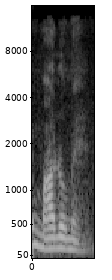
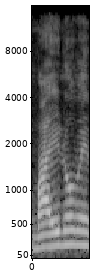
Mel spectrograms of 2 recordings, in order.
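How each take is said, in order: First: No 'y' glide follows the first vowel. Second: A 'y' glide follows the first vowel. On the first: The speaker calls it right. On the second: The speaker calls it wrong. "मायनों में नहीं"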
